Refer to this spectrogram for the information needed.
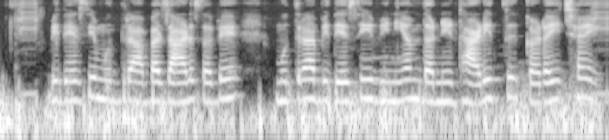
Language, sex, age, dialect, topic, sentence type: Magahi, female, 25-30, Western, banking, statement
